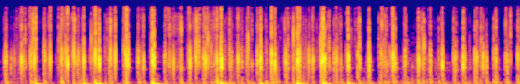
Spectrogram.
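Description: Short fingernails of both hands scratch and crinkle clear Scotch tape wrapped over a microphone capsule. The result is a dense run of quick, close crackling scratches with bright edges and a low thump beneath many of them.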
